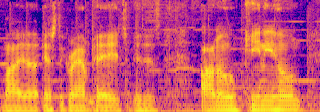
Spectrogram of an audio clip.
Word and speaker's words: Anu Kinihun: It is Anu Kinihun. It's spelled ANUKINIHUN.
